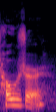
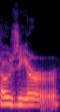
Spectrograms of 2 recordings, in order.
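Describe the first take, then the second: First: The middle 'ee' sound is dropped. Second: The middle 'ee' sound is pronounced. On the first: The speaker calls it wrong. "My mom thought it was just [name]" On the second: The speaker calls it right. "So you do pronounce the I"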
